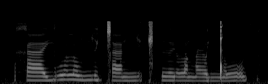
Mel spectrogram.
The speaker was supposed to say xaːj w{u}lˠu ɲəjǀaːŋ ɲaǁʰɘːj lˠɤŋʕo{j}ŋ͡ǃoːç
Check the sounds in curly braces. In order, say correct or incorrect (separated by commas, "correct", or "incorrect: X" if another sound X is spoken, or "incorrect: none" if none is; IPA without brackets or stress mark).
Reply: correct, correct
